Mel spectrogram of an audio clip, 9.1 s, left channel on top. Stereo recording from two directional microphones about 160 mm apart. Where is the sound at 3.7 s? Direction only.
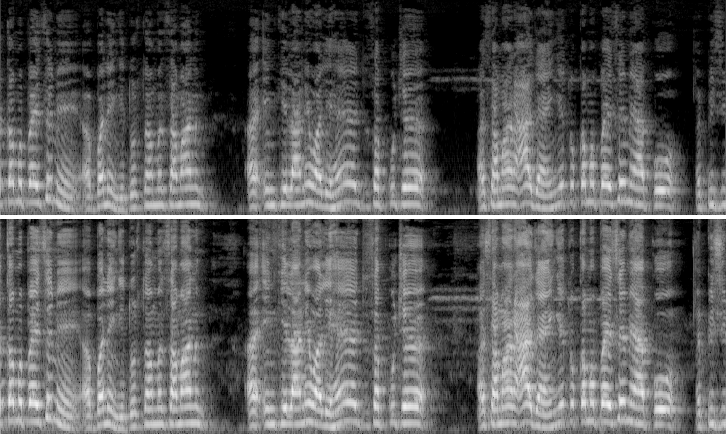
15° right (ahead or behind).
